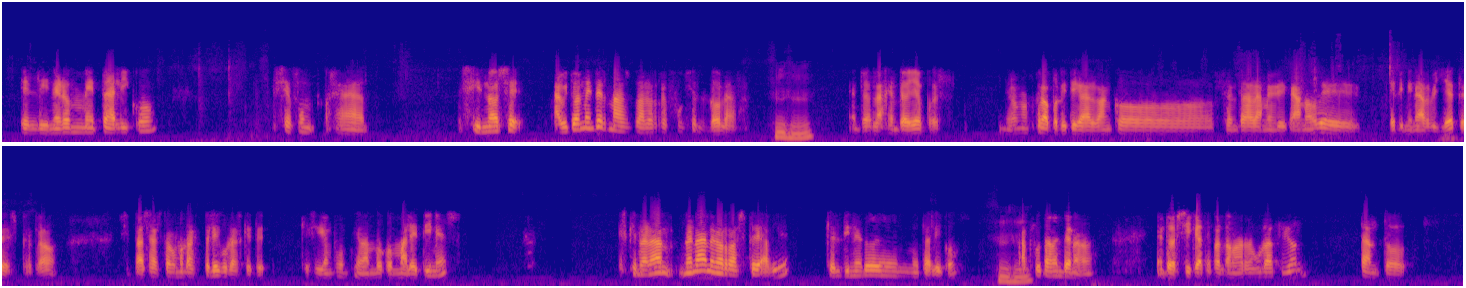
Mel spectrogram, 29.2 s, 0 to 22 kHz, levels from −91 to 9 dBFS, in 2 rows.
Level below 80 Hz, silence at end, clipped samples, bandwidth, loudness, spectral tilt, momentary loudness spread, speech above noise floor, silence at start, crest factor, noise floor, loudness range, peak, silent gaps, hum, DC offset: -66 dBFS; 0.6 s; under 0.1%; 5.8 kHz; -26 LUFS; -3 dB/octave; 15 LU; 44 dB; 0.2 s; 24 dB; -69 dBFS; 6 LU; -4 dBFS; none; none; under 0.1%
